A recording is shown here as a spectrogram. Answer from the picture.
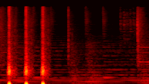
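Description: Three quick pop sound effects about a quarter second apart as an animated like, subscribe and notify button overlay pops onto the screen, over faint background music.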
